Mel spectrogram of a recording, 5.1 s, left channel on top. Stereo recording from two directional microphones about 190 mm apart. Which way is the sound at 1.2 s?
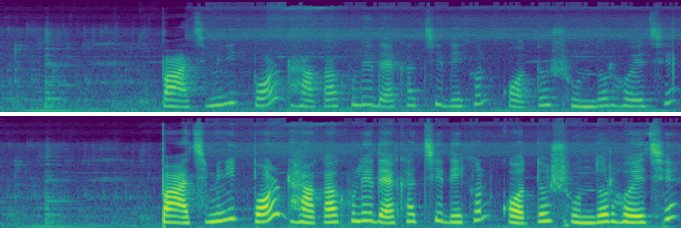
50° right (ahead or behind).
